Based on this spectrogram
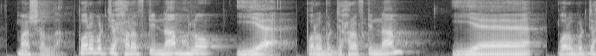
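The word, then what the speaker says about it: ياء: পরবর্তী হরফটির নাম হল ইয়া। পরবর্তী হরফটির নাম ইয়া। পরবর্তী হরফটির নাম কি? ইয়া। ইয়া হরফটি উচ্চারণের ক্ষেত্রে বারিক হবে এবং এক আলিফ টেনে পড়তে হবে।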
